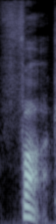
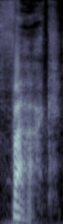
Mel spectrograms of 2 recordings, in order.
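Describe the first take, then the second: First: The word has the plain 'uh' vowel. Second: The word has an 'a' vowel, like 'fack'. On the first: The speaker calls it wrong. "It's not fuck" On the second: The speaker calls it right. "it's fuck. It's like fuck. Like it's F A C K"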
